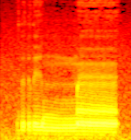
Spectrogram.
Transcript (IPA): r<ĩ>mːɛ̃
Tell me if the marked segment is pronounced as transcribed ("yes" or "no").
no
